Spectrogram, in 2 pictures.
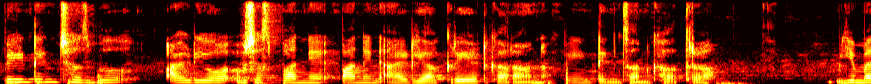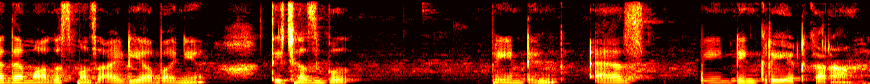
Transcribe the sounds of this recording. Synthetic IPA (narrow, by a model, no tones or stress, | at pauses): peːɳʈiŋɡt͡ʃʰɐzbɨ | a̰jɖijoʋt͡ʃʰɐspɐnpanɐnʲʔa̰ːjɖijakɾieːʈkɐɾaːnpeːɳʈiŋɡt͡sɐnkʰɐ̰ːt̪ɾɐ̰ | jimɛd̪ɛma̰ːɡɐsmɐd͡za̰ːjɖija̰bɐnet̪it͡ʃʰɐzbɨ̰ | peːɳʈiŋɡɛːz | peːɳʈiŋɡkɾieːʈkɐɾa̰ːn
